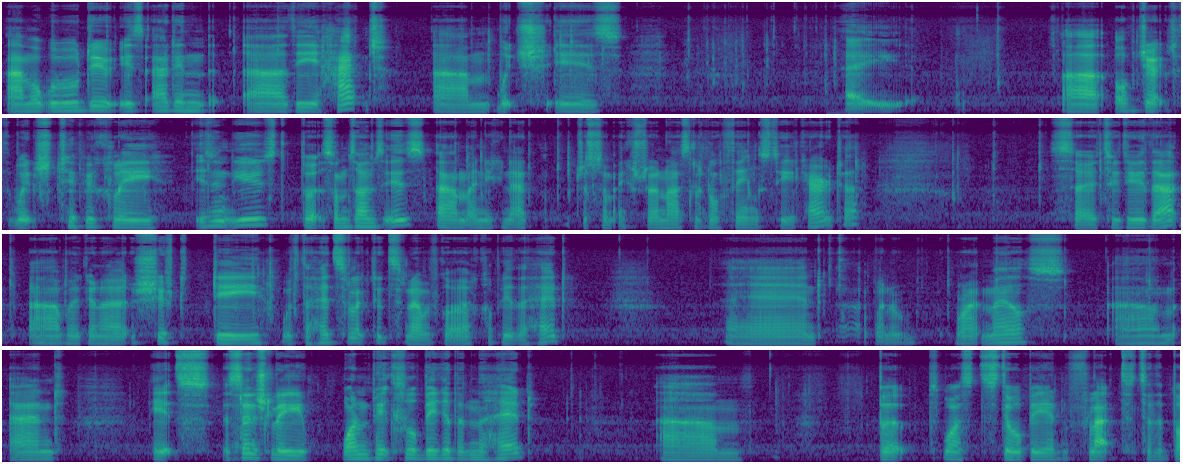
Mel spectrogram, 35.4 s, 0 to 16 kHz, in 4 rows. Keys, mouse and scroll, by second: 0.0 right click, 1.2 shift+middle click, 1.7 Tab, 3.4 l, 4.0-4.6 scroll up 1, 4.6-5.0 scroll up 5, 6.2 shift+middle click, 6.7 middle click, 10.1 shift+middle click, 12.5 KP_3, 13.5 shift+middle click, 16.2 shift+middle click, 16.8 shift+d, 21.1 right click, 21.9 middle click, 22.9 middle click, 25.6 KP_1.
